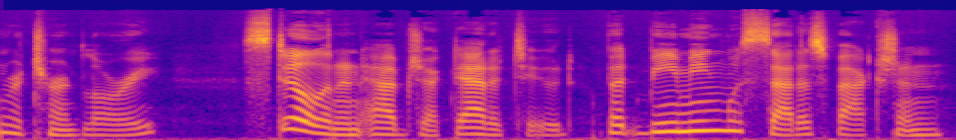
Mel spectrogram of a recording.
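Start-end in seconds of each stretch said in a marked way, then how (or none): none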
